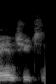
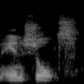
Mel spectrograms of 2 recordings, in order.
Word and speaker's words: Anschutz: But I won't go so far as to call an Anschutz an Anschultz, because that happens all the time too.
